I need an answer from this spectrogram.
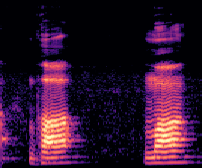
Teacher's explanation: ये होठ से बोले जाते हैं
